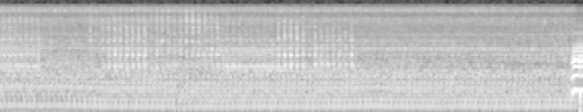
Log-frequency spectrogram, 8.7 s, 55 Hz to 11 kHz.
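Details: VW/Skoda 1.6 MPI (BSE) engine at cold idle: a quick, regular metallic ticking knock, loudest early and easing later; the owner believes he found the cause after removing a part, but the exact source is not stated.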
